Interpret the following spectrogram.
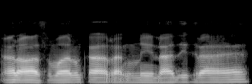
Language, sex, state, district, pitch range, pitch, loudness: Hindi, male, Jharkhand, Deoghar, 100-105 Hz, 105 Hz, -16 LUFS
